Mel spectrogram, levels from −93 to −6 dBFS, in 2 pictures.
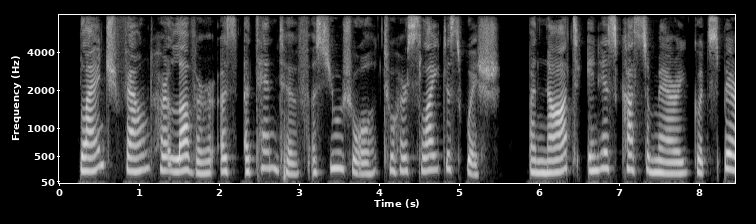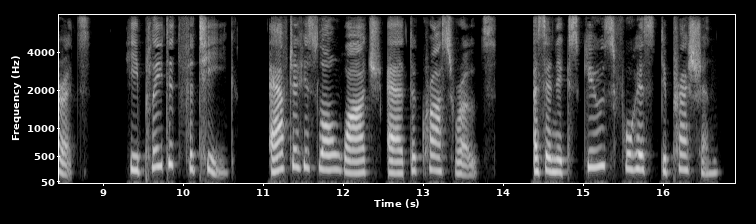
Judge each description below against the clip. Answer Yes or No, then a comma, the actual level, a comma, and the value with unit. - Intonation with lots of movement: No, average, 3.8 semitones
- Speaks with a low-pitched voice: No, high, 240 Hz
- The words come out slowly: Yes, slow, 130 wpm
